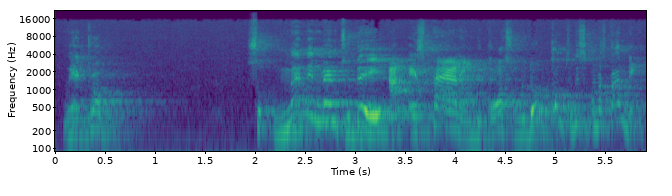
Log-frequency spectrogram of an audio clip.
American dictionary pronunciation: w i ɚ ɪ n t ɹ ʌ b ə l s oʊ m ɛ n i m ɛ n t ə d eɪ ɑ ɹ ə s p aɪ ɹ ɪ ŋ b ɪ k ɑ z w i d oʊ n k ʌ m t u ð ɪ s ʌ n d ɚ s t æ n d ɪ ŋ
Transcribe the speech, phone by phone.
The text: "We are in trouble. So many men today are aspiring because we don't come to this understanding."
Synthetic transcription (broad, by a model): w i ɚ ɪ n t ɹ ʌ b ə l s oʊ m ɛ n i m ɛ n t ə d eɪ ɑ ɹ ə s p aɪ ɹ ɪ ŋ b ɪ k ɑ s w i d oʊ n k ʌ m t u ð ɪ s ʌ n d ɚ s t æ n d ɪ ŋ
